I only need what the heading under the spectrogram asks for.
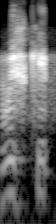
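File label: "Whiskey", English; Ka-50; DCS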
